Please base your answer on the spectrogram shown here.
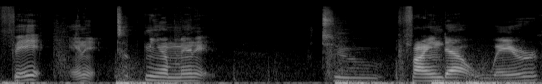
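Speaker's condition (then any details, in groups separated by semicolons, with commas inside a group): Cerebral palsy, mild; speech sometimes affected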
